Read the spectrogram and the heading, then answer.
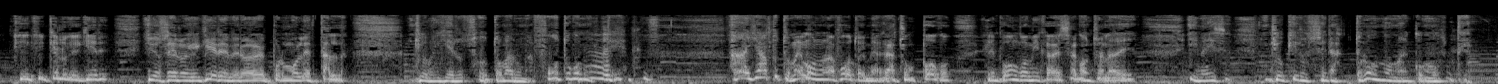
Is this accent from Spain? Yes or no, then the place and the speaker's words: no; Parral, Maule, Chile; now in Santiago, Chile; Yo me crié en Parral, en la escuela 1, era todo gratuito.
